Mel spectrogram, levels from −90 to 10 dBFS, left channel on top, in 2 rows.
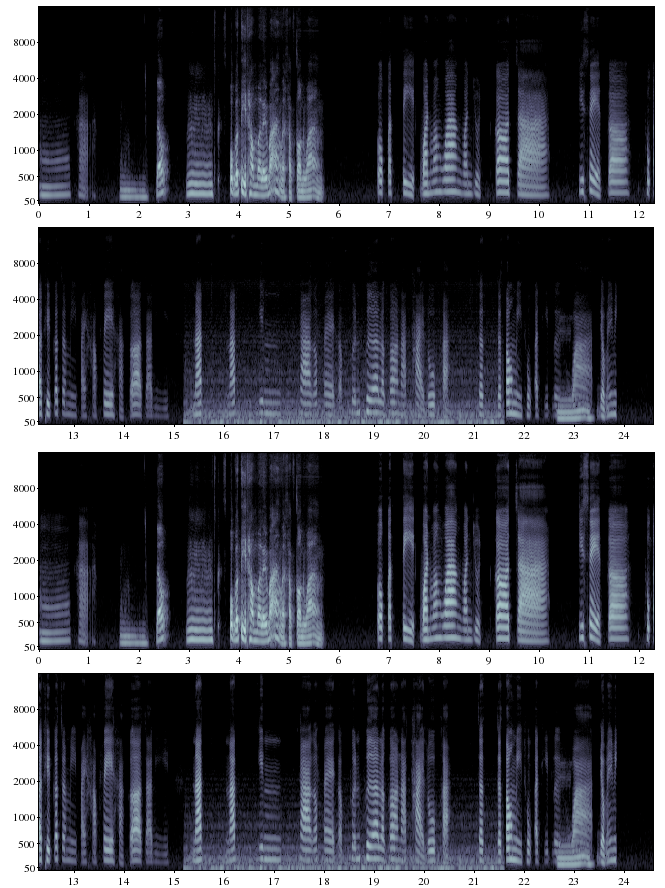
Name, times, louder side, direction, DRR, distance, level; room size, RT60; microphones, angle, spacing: voice 1, 0.0-1.0 6.8-8.8 9.1-10.2 10.8-11.8 12.3-14.6 15.4-15.6 16.0-16.2 16.7-17.1 17.5-20.5 21.1-21.2 21.5-22.1 22.6-23.9, right 5 dB, 80° right, 1.0 m, -26 dB
voice 2, 1.6-2.6 2.9-3.5 3.8-5.7 22.6-23.4, right 2 dB, 15° right, 0.4 m, -21 dB
sound 1, 15.2-21.6, left 1 dB, 50° left, 2.2 m, -37 dB
head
